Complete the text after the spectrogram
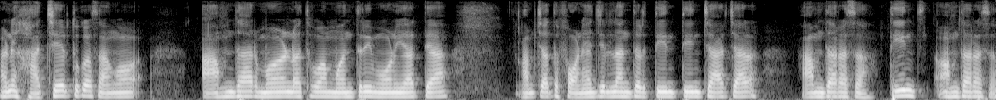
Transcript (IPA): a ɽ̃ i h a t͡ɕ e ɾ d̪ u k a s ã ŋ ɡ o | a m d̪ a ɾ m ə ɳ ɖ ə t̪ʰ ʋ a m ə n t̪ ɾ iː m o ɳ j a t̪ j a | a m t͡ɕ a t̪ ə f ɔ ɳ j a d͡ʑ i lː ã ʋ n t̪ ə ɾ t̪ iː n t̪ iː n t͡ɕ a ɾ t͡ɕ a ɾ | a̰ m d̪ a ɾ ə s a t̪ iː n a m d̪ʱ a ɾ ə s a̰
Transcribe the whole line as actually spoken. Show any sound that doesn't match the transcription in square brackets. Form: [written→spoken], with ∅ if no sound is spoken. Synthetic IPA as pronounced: a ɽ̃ i h a t͡ɕ e ɾ [d̪→t̪] u k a s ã ŋ ɡ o | a m d̪ a ɾ m ə ɳ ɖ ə t̪ʰ ʋ a m ə n t̪ ɾ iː m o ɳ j a t̪ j a | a m t͡ɕ a t̪ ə f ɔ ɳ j a d͡ʑ i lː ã [ʋ→∅] n t̪ ə ɾ t̪ iː n t̪ iː n t͡ɕ a ɾ t͡ɕ a ɾ | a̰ m d̪ a ɾ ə s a t̪ iː n a m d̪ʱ a ɾ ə s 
